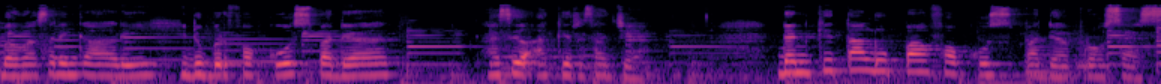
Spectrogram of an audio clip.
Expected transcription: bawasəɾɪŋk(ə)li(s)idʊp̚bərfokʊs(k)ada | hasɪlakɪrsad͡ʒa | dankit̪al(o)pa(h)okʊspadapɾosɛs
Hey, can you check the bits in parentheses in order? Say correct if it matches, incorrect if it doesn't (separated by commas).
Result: incorrect, incorrect, incorrect, incorrect, incorrect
